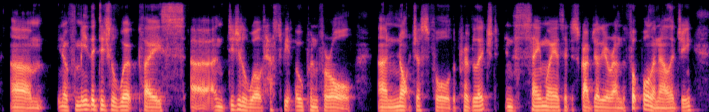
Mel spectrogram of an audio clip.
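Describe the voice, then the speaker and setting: A man's fairly low voice at a fairly quick pace, hardly any pauses, and fairly even intonation. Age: 40s. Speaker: business leader. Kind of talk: event presentation.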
